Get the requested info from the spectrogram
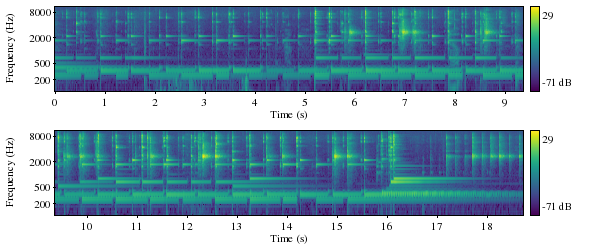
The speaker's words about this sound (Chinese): OK，刚大家听到的就是这个拟态的蛙鸣，以及一个一个这个叫做什么手手、 欸、拇指琴， 拇指琴 卡林巴， 卡林巴， 哎，它也是西非的乐器，这样就是跟那个阿萨阿头一样啊。据称说卡林巴在西非就是哄小孩睡觉的时候使用的这样子。哦，对对对对，听起来其实很像音乐盒。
